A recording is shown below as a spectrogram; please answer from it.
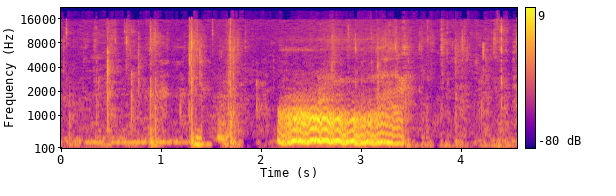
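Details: Tabby kitten vocalizing while eating: a single tonal, harmonic moan of about one and a half seconds rises out of soft chewing and clicking sounds indoors.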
